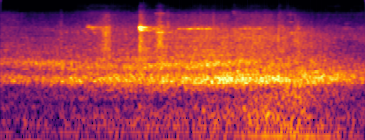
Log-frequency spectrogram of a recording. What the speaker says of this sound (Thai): เป็นขับเคลื่อนสี่ล้อ ห้าร้อยซีซีครับ เป็นออโต้ครับ เกียร์ออโต้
